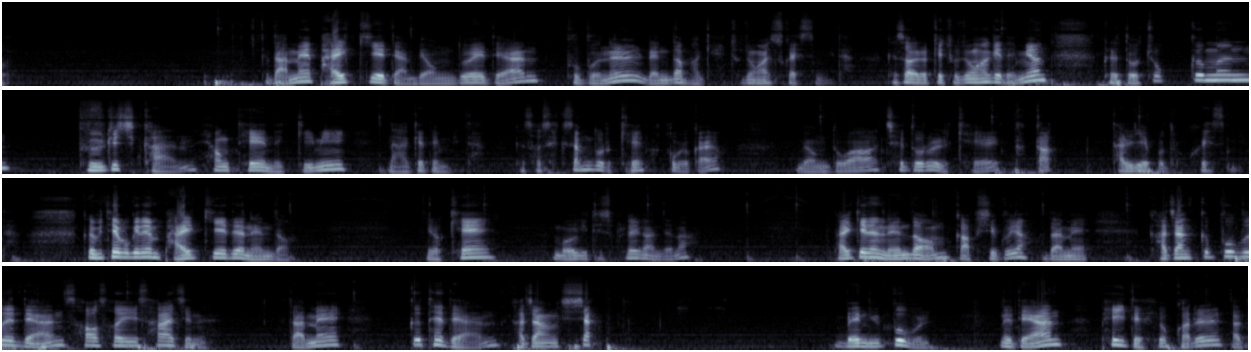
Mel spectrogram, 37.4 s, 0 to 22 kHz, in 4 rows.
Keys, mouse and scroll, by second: 1.8 ctrl+z, 3.0 click, 7.9 ctrl+z, 12.2 click, 14.1 click, 16.2 click, 17.3 alt+click, 20.9 click, 23.2 click, 24.2 click, 25.8 ctrl+z, 26.5 click, 28.1 ctrl+z, 28.5 click, 28.7 ctrl+z, 28.7 click, 29.2 ctrl+z, 30.7 click, 32.0 ctrl+z, 37.0 alt+middle click.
